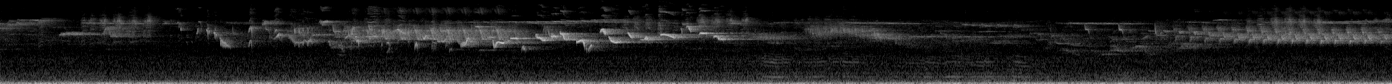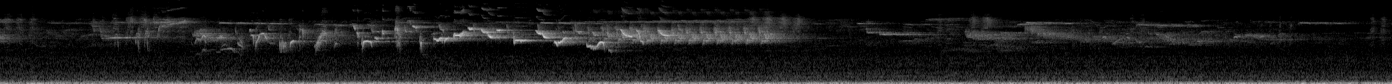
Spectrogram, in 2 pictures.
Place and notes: Eurasian Blackcap, Common Chaffinch, Blackbird, Robin, juvenile Great Tit.
3 June, 09:55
